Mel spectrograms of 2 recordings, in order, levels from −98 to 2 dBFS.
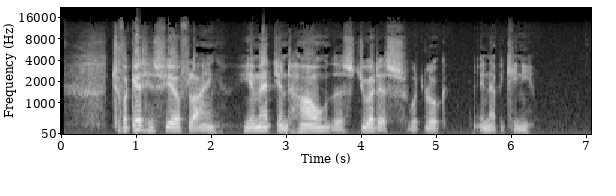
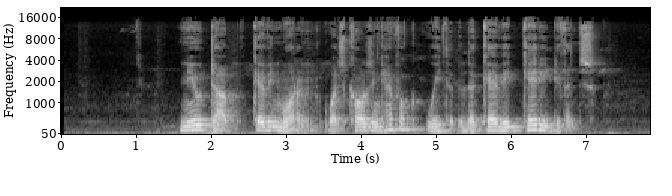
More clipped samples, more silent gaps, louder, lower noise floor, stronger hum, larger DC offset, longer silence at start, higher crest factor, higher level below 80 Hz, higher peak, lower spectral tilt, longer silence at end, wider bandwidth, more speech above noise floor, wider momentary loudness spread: neither; neither; about the same, -15 LUFS vs -17 LUFS; first, -59 dBFS vs -52 dBFS; neither; neither; second, 0.1 s vs 1.6 s; about the same, 16 dB vs 16 dB; second, -50 dBFS vs -42 dBFS; about the same, 0 dBFS vs -2 dBFS; second, -4 dB/octave vs -6.5 dB/octave; first, 0.8 s vs 0.5 s; about the same, 15.5 kHz vs 16 kHz; first, 44 dB vs 36 dB; first, 14 LU vs 11 LU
